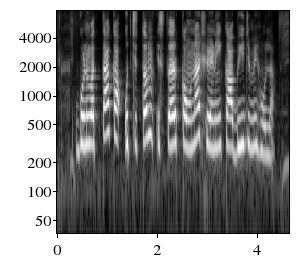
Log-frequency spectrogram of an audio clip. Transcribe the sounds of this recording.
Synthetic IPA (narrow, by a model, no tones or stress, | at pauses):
ɡʊɽ̃ʋət̪ːakaʊtːt͡ʃːt̪əmɪst̪əɾkəwnaʃeːɽ̃ikabiːd͡ʒmẽɦoːla̰ː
